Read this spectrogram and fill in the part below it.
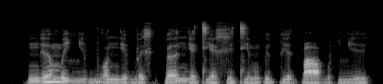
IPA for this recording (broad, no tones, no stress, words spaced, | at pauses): mʲɜmɛ ʎɪbwɔnʲɛbɛx k͡pɜnʲætʲæ xɪtʲæmk͡pɪ pʲɜk͡pɑb | ʎɪ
